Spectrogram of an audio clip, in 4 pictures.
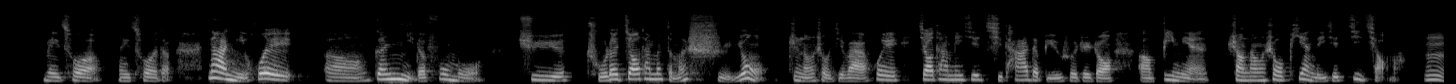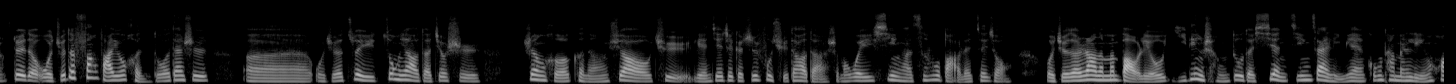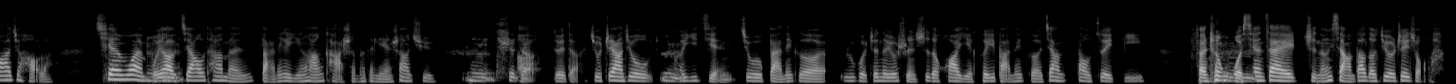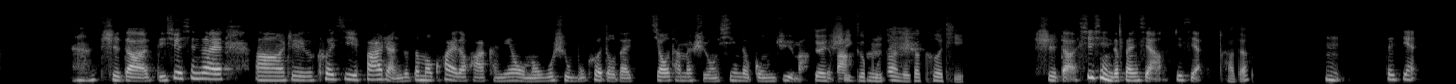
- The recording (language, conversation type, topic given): Chinese, podcast, 你会怎么教父母用智能手机，避免麻烦？
- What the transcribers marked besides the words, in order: laughing while speaking: "反正我现在只能想到的就是这种了"; chuckle; joyful: "是的"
